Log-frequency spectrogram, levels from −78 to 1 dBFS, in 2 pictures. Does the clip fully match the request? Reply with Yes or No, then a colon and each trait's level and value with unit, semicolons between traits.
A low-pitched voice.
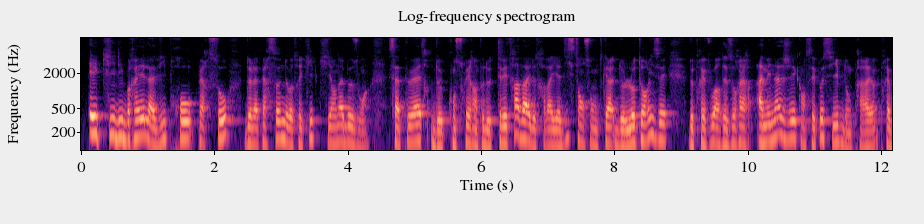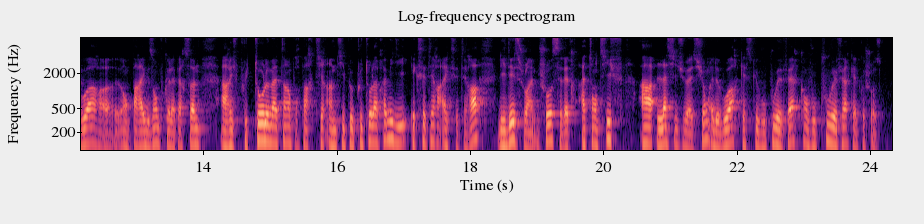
Yes: low, 125 Hz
